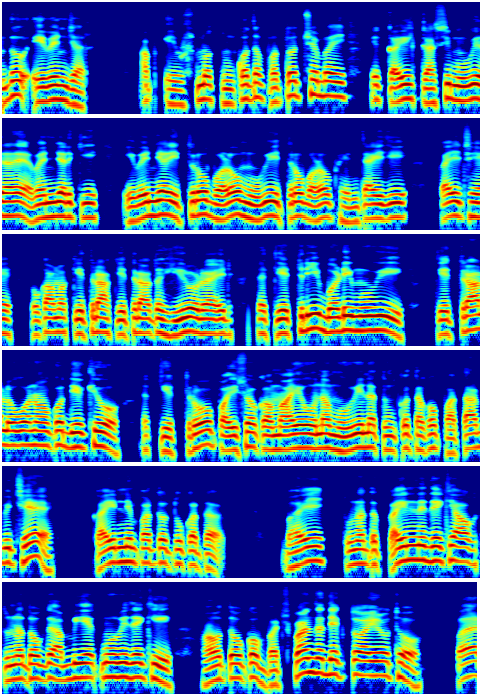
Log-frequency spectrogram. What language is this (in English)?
Nimadi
